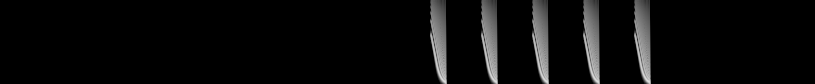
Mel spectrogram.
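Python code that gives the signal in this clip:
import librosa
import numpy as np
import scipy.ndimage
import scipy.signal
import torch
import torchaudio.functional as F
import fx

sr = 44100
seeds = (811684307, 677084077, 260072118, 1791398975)

y = fx.laser_zaps(sr, level_db=-4, start_hz=4100.0, end_hz=95.0, length_s=0.15, wave='saw', shots=5, gap_s=0.36)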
